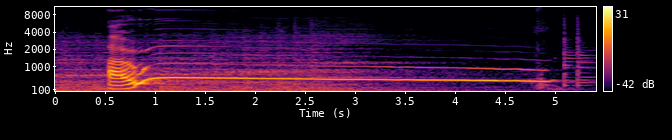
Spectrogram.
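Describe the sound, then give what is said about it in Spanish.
A person imitates a wolf howl: the voice swoops upward, then holds one long, steady note for about four seconds before breaking off. It is loud and alone, with no talking. “Excelente el aullido”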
